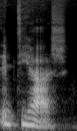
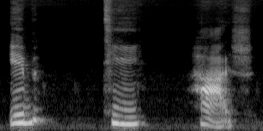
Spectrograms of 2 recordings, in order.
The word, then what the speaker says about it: Ibtihaj: It's Ibtihaj. Ibtihaj. I said each syllable as slowly as possible. It's pronounced just like it's written.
